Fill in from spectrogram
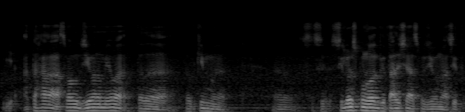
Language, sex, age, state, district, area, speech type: Sanskrit, male, 60+, Karnataka, Vijayapura, urban, spontaneous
